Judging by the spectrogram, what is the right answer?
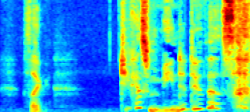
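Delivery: very high, hushed mutter under the breath. Voicing Malik's remark to the group, Malik muttering under breath. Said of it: "says under his breath".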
